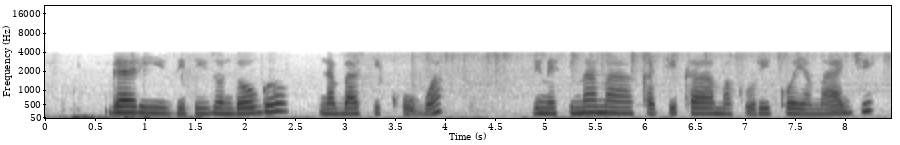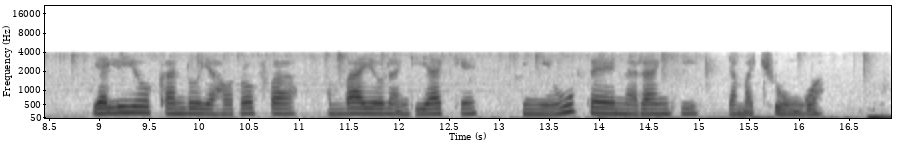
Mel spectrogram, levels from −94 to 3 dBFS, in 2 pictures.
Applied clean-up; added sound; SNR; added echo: none; Drip / Trickle, dribble / Bathtub (filling or washing) / Water tap, faucet; 11 dB; none.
